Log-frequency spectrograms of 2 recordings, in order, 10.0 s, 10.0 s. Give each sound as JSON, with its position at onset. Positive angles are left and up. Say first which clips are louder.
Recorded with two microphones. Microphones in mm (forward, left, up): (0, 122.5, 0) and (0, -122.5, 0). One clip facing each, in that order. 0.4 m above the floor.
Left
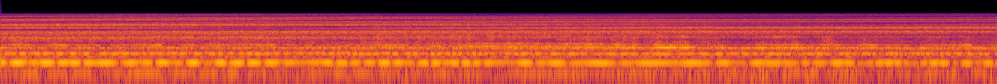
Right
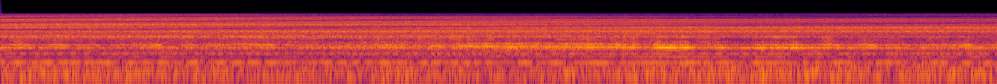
{"t": 0.0, "sound": "a drone", "louder": "left 12 dB", "side_deg": 65}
